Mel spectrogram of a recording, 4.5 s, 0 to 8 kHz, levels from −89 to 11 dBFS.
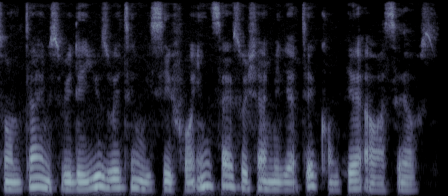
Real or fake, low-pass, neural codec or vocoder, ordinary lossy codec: real; none; none; none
